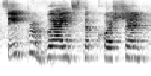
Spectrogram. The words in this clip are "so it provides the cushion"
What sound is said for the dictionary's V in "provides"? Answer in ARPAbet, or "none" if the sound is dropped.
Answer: V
